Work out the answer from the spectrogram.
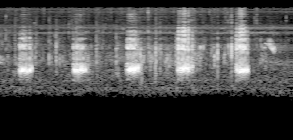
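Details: Great egret calling with five gruff, clipped croaks spaced less than a second apart, each brief and raspy, standing out clearly over a quiet steady background hiss.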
